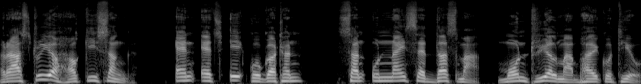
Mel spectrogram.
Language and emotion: Nepali, neutral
